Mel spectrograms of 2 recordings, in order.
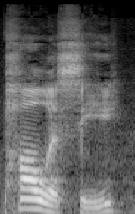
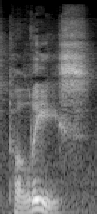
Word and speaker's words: policy: Not policy, which is most often mispronounced as police. It is pronounced policy. Hooked on phonics here. Spell it out. It's pronounced policy.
